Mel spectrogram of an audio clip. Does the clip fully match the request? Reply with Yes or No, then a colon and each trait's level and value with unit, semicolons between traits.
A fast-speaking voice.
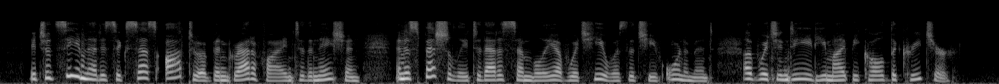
Yes: fast, 210 wpm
